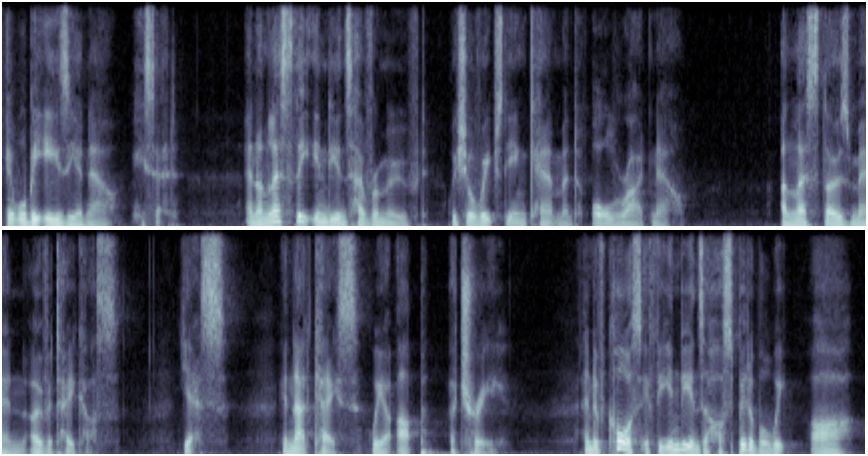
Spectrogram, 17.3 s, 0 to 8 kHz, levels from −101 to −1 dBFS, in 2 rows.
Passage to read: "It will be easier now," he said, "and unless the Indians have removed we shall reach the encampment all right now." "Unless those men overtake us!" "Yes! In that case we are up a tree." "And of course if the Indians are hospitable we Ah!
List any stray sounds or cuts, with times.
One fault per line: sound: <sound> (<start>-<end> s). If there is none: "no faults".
no faults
